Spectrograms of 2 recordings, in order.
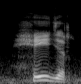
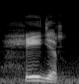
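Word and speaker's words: حِجْر: sukun yang gara-gara wakaf apabila sebelumnya berh harakat ee kasrah maka r-nya dibaca tipis contohnya khobir Hijr Hijr tipis khobir Hijr tiib paham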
